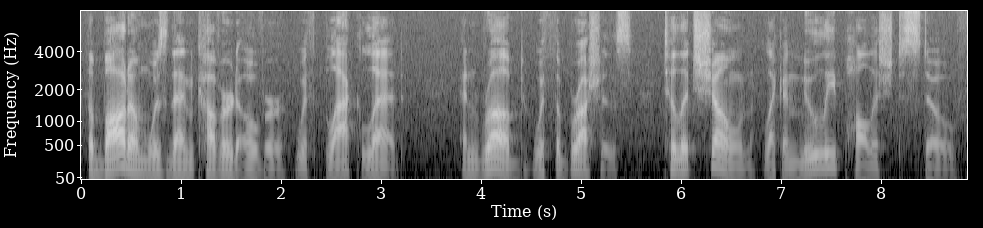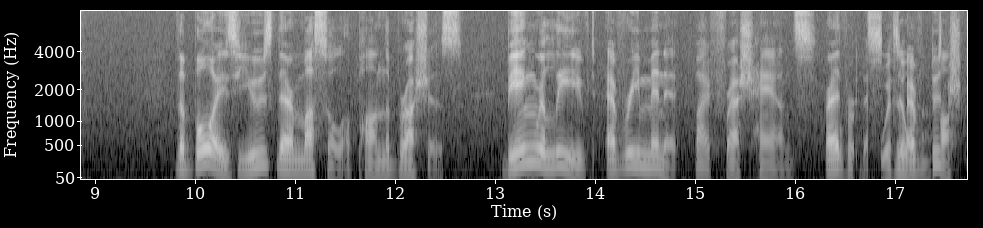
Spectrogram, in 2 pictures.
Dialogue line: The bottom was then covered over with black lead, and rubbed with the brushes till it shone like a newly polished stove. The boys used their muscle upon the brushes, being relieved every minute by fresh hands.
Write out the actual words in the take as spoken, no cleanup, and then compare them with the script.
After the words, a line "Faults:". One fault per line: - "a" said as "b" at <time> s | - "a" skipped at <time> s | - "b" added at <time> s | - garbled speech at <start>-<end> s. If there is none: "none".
The bottom was then covered over with black lead, and rubbed with the brushes till it shone like a newly polished stove. The boys used their muscle upon the brushes, being relieved every minute by fresh hands. [garbled]
Faults:
- garbled speech at 16.3-17.7 s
